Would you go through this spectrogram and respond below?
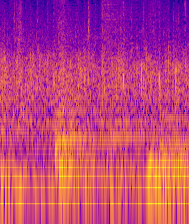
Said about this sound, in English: Give God a good hand clap of praise this morning. Hallelujah.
